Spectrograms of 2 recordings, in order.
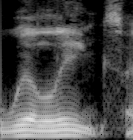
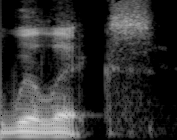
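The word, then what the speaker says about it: Willink: Oh, it's Will Links. I thought it was Will Licks.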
